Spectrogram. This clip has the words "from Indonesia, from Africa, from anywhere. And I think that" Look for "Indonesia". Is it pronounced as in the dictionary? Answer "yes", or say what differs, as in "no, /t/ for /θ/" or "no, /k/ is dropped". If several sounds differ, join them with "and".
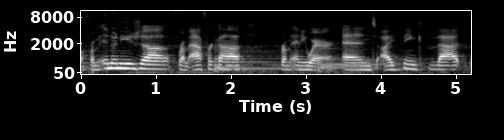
yes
